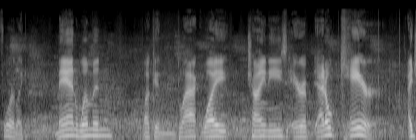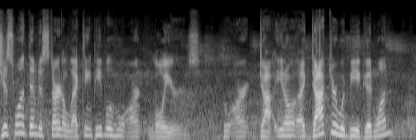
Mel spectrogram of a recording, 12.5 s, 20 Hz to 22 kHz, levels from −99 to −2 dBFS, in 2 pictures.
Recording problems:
murmuring crowd; noticeable; throughout; 20 dB below the speech

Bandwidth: 16 kHz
